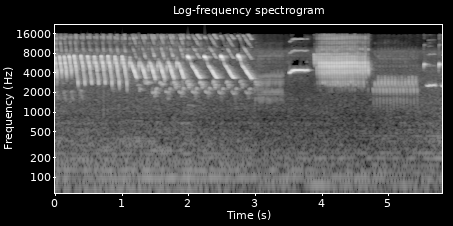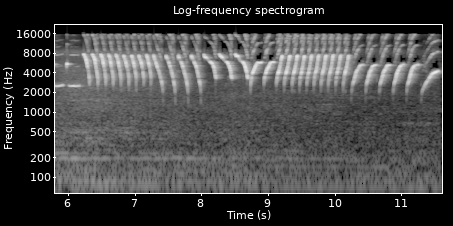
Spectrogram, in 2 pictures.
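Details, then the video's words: Canary song for training, varied tours: fast sweeping trills, a short gap, a harsh buzzy note, low flat tones, then long runs of rapid high trills. "Canaries Singing !! The Best Canary Training Song"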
